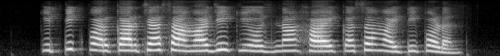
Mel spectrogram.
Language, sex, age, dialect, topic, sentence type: Marathi, female, 25-30, Varhadi, banking, question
